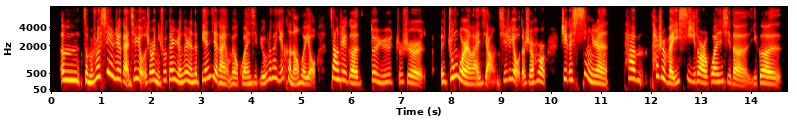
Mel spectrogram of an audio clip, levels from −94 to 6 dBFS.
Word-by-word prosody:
嗯， 280 Hz, -2 st, +1 dB
怎 265 Hz, -, -1 dB
么 215 Hz, -, 0 dB
说， 385 Hz, -, +2 dB
信 -, -, +3 dB
任 415 Hz, -, -1 dB
这 325 Hz, -, +3 dB
个 310 Hz, -, -1 dB
感， 235 Hz, -, +5 dB
其 315 Hz, -, -6 dB
实 -, -, -1 dB
有 280 Hz, -, +2 dB
的 -, -, -5 dB
时 270 Hz, -, -2 dB
候 280 Hz, -, +5 dB
你 230 Hz, -8 st, -3 dB
说 285 Hz, -, -7 dB
跟 310 Hz, +1 st, 0 dB
人 220 Hz, -2 st, -1 dB
跟 275 Hz, +2 st, 0 dB
人 225 Hz, -2 st, -1 dB
的 240 Hz, -, -2 dB
边 300 Hz, +9 st, -2 dB
界 395 Hz, -, +1 dB
感 200 Hz, -3 st, +4 dB
有 -, -, -6 dB
没 185 Hz, -, -6 dB
有 175 Hz, -, -2 dB
关 185 Hz, +1 st, -3 dB
系？ 200 Hz, 0 st, -11 dB
比 185 Hz, -, -14 dB
如 200 Hz, +3 st, -2 dB
说 330 Hz, -, -6 dB
他 360 Hz, +1 st, -5 dB
也 310 Hz, 0 st, -4 dB
可 -, -, -2 dB
能 165 Hz, +2 st, -1 dB
会 195 Hz, -4 st, -2 dB
有， 180 Hz, -, -1 dB, 0.3 s
像 335 Hz, -4 st, +3 dB
这 285 Hz, -2 st, 0 dB
个 200 Hz, -4 st, +4 dB, 0.2 s
对 265 Hz, -3 st, -2 dB
于， 220 Hz, +2 st, -7 dB
就 230 Hz, -, -10 dB
是， 210 Hz, -5 st, -1 dB, 0.3 s
哎， 230 Hz, -, -5 dB
中 360 Hz, -, -1 dB
国 -, -, +7 dB
人 190 Hz, -3 st, +7 dB
来 175 Hz, 0 st, -1 dB
讲， 200 Hz, +2 st, -3 dB
其 265 Hz, +8 st, -8 dB
实 320 Hz, -, -6 dB
有 285 Hz, -2 st, +1 dB
的 -, -, -4 dB
时 205 Hz, -1 st, +2 dB
候 245 Hz, +6 st, -7 dB
儿， 225 Hz, -, 0 dB, 0.3 s
这 320 Hz, -, +3 dB
个 295 Hz, 0 st, -1 dB
信 300 Hz, -, -1 dB
任， 195 Hz, -5 st, +2 dB, 0.3 s
它 335 Hz, -2 st, +3 dB, 0.3 s
它 415 Hz, -, -3 dB
是 365 Hz, -4 st, +2 dB
维 200 Hz, -, +5 dB
系 265 Hz, +1 st, -4 dB
一 -, -, -2 dB
段 245 Hz, -2 st, +4 dB
儿 200 Hz, -2 st, +5 dB
关 235 Hz, +2 st, 0 dB
系 235 Hz, -5 st, -6 dB
的 140 Hz, -, 0 dB
一 110 Hz, -, -13 dB
个 190 Hz, -3 st, +2 dB
235 Hz, 310 characters per minute, -23 LUFS, 200-290 Hz, 0.3 s, 国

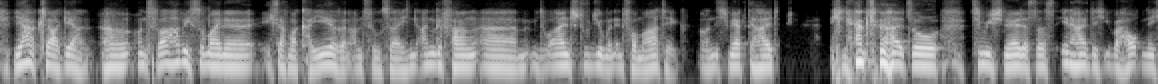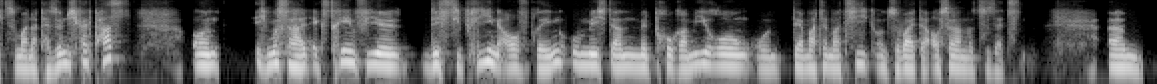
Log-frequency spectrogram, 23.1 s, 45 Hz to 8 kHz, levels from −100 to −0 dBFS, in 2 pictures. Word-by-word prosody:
Ja, 160 Hz, +3 st, +4 dB
klar, 135 Hz, -3 st, +2 dB
gern. 125 Hz, -5 st, 0 dB
Äh, 125 Hz, -, 0 dB
und 140 Hz, +2 st, +1 dB
zwar 155 Hz, +4 st, +2 dB
habe 170 Hz, +2 st, +2 dB
ich -, -, -2 dB
so 145 Hz, -, -2 dB
meine, 135 Hz, -2 st, +3 dB
ich 135 Hz, 0 st, -9 dB
sage 130 Hz, -3 st, -1 dB
mal 120 Hz, -, 0 dB
Karriere 130 Hz, +2 st, +2 dB
in -, -, -8 dB
Anführungszeichen, 115 Hz, +1 st, -5 dB
angefangen, 140 Hz, -2 st, +1 dB
äh, 125 Hz, -3 st, 0 dB
mit 130 Hz, +3 st, -5 dB
‘nem 135 Hz, -, -8 dB
dualen 140 Hz, +3 st, +1 dB
Studium 140 Hz, -1 st, -2 dB
in 125 Hz, -, -3 dB
Informatik. 125 Hz, -3 st, -2 dB
Und, 125 Hz, +1 st, -5 dB
ich 130 Hz, -, -7 dB
merkte 135 Hz, -1 st, +1 dB
halt 130 Hz, 0 st, +2 dB, 0.5 s
ich -, -, 0 dB
merkte 170 Hz, +3 st, +6 dB
halt 150 Hz, -1 st, +4 dB
so 140 Hz, -2 st, +6 dB, 0.3 s
ziemlich 145 Hz, -4 st, +1 dB
schnell, 135 Hz, 0 st, +4 dB
dass 135 Hz, -1 st, +1 dB
das 135 Hz, -2 st, -1 dB
inhaltlich 140 Hz, -4 st, 0 dB
überhaupt 140 Hz, +1 st, -1 dB
nicht 135 Hz, -2 st, -3 dB
zu -, -, -9 dB
meiner 120 Hz, -1 st, -2 dB
Persönlichkeit 155 Hz, +9 st, -2 dB
passt 220 Hz, +1 st, -3 dB, 0.6 s
und 145 Hz, 0 st, +2 dB, 0.3 s
ich 125 Hz, -, -6 dB
musste 150 Hz, -1 st, +1 dB
halt 130 Hz, 0 st, +1 dB
extrem 170 Hz, +6 st, -1 dB
viel 140 Hz, -4 st, +2 dB
Disziplin 145 Hz, +4 st, -1 dB
aufbringen, 125 Hz, +4 st, -2 dB
um 155 Hz, -3 st, -4 dB
mich 140 Hz, -2 st, +2 dB
dann 135 Hz, -1 st, 0 dB
mit 130 Hz, -1 st, -1 dB
Programmierung 135 Hz, +1 st, 0 dB
und 120 Hz, -1 st, -8 dB
der 130 Hz, -, -1 dB
Mathematik 130 Hz, +3 st, -5 dB
und 125 Hz, -3 st, -8 dB
so 120 Hz, 0 st, -6 dB
weiter 125 Hz, -1 st, -1 dB
auseinanderzusetzen. 115 Hz, -4 st, -6 dB, 0.8 s
Ähm 125 Hz, -3 st, 0 dB
135 Hz, 165 wpm, -23 LUFS, 125-145 Hz, 0.8 s, merkte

